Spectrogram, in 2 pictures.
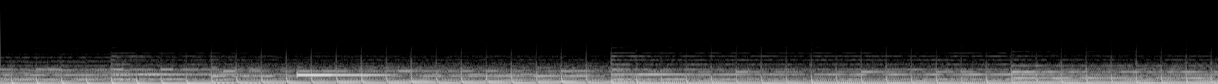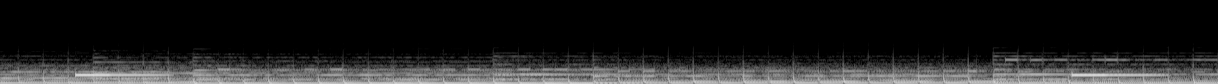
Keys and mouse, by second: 0.1 click, 0.9 a, 1.1 right click, 1.5 KP_3, 1.9-4.6 drag, 4.9 click, 9.0-11.9 typing, 10.2 click, 10.8-11.9 right drag, 13.6 KP_7, 14.1 click, 15.1 click, 15.1 right click, 15.6 click, 17.0 s, 18.3 a, 18.6 KP_3, 19.4 KP_7, 19.6 click, 20.9 right click, 21.8 e, 22.1-23.2 drag, 22.9 KP_3, 23.3 click.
